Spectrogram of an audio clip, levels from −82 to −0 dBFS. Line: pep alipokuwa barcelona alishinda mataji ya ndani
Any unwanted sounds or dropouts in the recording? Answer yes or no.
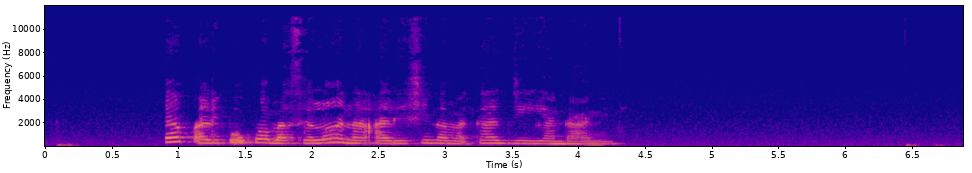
no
